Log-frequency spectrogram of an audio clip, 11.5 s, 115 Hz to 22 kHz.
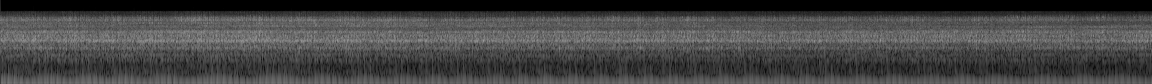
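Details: Oliver 1550 diesel tractor pulling a JD BW disk about 6–8 inches deep, running well once whatever was in the fuel system cleared: deep, steady drone holding even under pull, no misses or surging.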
